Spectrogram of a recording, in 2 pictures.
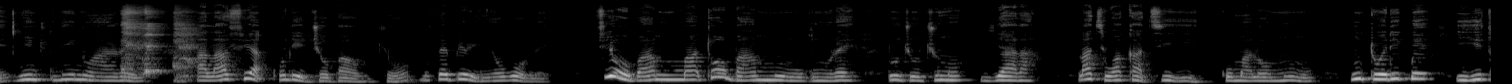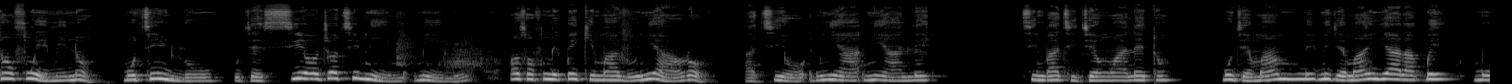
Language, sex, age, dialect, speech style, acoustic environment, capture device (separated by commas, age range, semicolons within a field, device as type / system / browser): Yoruba, female, 25-34, Nigeria - Lagos Yoruba, happy, silence, mobile / Linux / Chrome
